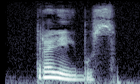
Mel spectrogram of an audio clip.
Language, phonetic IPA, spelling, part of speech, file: Russian, [trɐˈlʲejbʊs], троллейбус, noun, Ru-троллейбус.ogg
- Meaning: trolleybus, trolley bus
